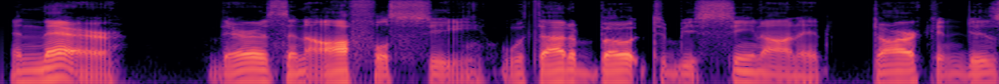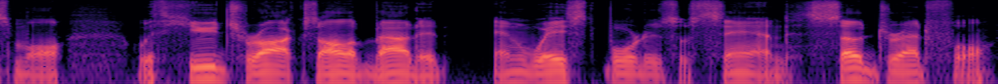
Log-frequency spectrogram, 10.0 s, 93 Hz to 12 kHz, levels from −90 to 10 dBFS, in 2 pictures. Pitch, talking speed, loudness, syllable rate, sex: 90 Hz, 185 wpm, -24 LUFS, 4.7 syllables/s, male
